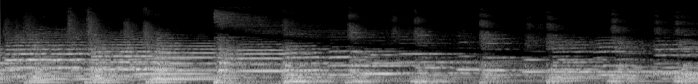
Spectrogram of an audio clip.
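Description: From start to finish the two channels are drifting apart: each side was captured on its own clock, and the clocks disagree by something like 70 parts per million, so the gap between them grows steadily to a little under half a millisecond by the end. Folded to mono, the comb-filter notches glide slowly through the spectrum as a slow flange. Unlike a fixed channel offset, the coloration keeps moving, and unlike a flanger effect it sweeps one way without cycling back.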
